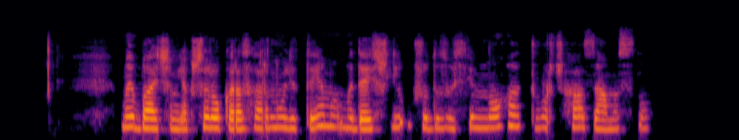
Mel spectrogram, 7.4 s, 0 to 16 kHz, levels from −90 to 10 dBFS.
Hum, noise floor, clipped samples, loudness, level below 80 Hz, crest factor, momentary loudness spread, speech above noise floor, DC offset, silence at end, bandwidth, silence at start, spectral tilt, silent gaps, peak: none; -54 dBFS; under 0.1%; -24 LUFS; -68 dBFS; 20 dB; 18 LU; 31 dB; under 0.1%; 0.9 s; 7.4 kHz; 0.95 s; -5 dB/octave; 1.15-1.20 s; -4 dBFS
